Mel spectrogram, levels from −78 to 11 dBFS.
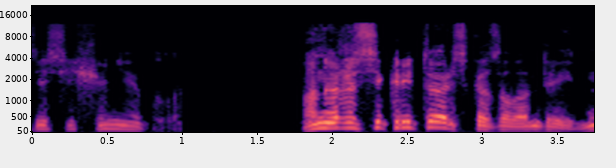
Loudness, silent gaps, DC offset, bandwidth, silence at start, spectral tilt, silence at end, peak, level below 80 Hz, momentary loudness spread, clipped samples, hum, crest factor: -21 LUFS; 1.55-1.78 s; under 0.1%; 12.5 kHz; 0 s; -5 dB/octave; 0 s; -4 dBFS; -66 dBFS; 15 LU; under 0.1%; none; 18 dB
